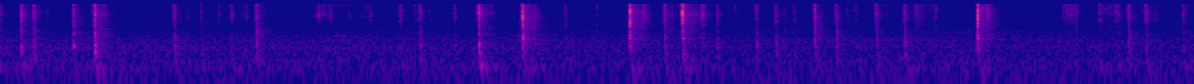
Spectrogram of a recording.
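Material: Plastic.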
